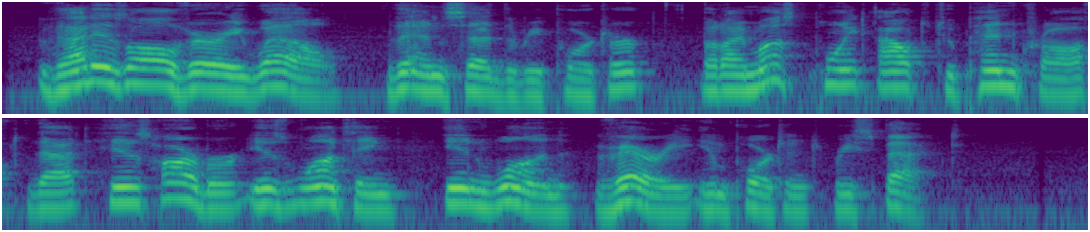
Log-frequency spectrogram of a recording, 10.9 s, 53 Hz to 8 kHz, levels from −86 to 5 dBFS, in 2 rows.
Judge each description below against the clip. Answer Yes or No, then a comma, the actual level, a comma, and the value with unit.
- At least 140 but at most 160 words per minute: Yes, average, 145 wpm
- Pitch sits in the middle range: Yes, medium, 155 Hz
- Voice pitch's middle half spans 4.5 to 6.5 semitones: Yes, average, 5.1 semitones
